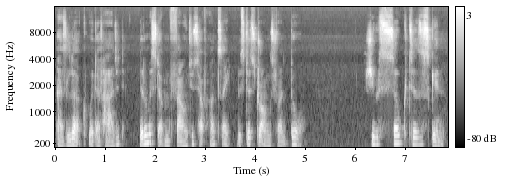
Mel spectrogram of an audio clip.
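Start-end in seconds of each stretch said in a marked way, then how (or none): none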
